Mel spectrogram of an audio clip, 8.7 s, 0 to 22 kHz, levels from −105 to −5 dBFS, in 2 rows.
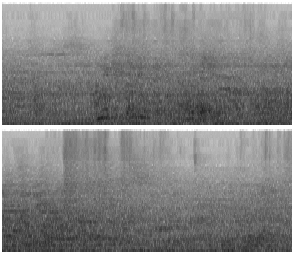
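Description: A clip of sounds with plainly audible compression damage from start to finish. Tones come out noisy, rough and grainy, and band energy is kept but filled in coarsely. Content reaches up to about 20.2 kHz. Likely cause: Opus compression in its music mode, at a rate that fits roughly 16 kbps.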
